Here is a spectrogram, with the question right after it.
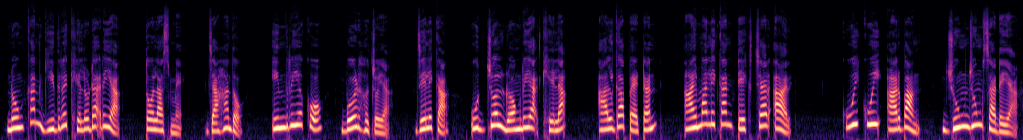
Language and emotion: Santali, neutral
